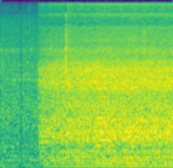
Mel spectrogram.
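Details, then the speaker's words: Ceiling fan bench-tested on supply through common and capacitor running wire: low electrical hum with rough, rattly khad-khad running noise persisting despite new bearings; the rattle is blamed on a worn bearing seat. "तो यह आवाें क्यों आती हैं जबकि customer यह कह रहा है कि इसके अंदर मैंने नए बैरिंग भी डलवा दिए थे। लेकिन यह आवाें इसकी बंद नहीं हुई।"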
